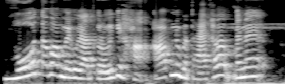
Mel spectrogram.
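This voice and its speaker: A woman's voice: sits high, expressive, brisk, fairly bright tone, a little hiss or hum. A woman teaching an exam-prep lesson in a casual, chatty way, often checking in with the listener and asking questions. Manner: chatty, repeats "theek hai" often, asks the viewer questions.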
